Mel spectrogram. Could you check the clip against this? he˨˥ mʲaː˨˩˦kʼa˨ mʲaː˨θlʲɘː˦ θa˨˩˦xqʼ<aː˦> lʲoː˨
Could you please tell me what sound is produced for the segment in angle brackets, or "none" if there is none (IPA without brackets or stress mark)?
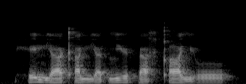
aː˦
